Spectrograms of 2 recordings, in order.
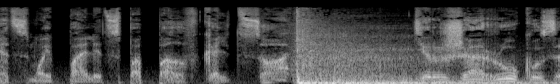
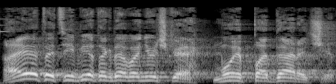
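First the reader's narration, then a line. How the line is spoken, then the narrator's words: Loud. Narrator (Russian): сказал я громко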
